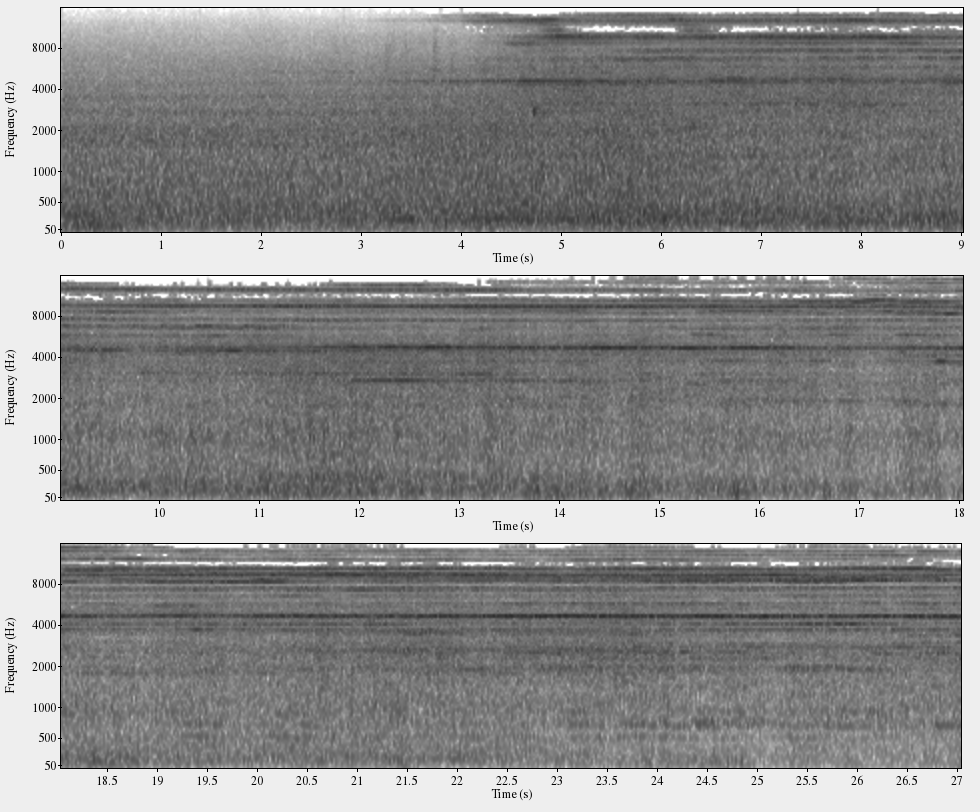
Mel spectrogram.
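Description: Freight train of loaded, covered steel-coil wagons rolling past on the rails, with steady high-pitched wheel squeal that sets in about four seconds in and holds over the rumble of the wheels.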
